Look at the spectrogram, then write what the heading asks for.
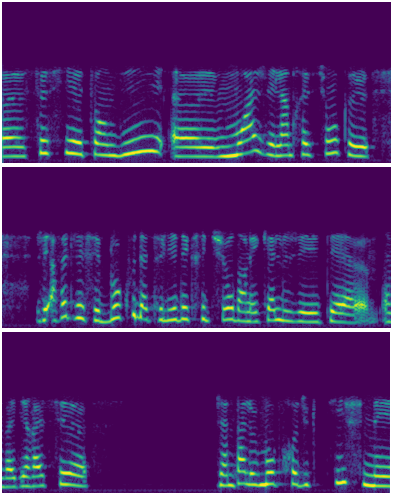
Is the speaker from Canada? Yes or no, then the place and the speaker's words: no; Grenoble, Auvergne-Rhône-Alpes, France; now in Paris, France; je suis montée à Paris, parce que je viens de Grenoble.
